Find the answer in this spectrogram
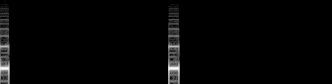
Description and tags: Battlezone Radar Noise
A remake of the radar noise from the old arcade game 'Battlezone'
battle, battlezone, beep, boop, ping, radar, red-tape, tank, zone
